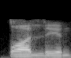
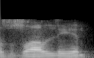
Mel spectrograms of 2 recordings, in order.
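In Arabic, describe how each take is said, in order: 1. الحرف هو صوت الطاء المفخّمة. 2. الحرف هو صوت الزاي. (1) "ومش طاء" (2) "مش زين"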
